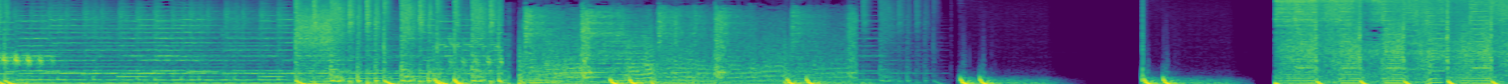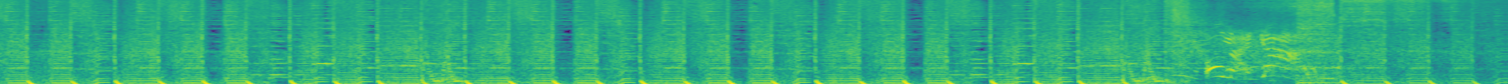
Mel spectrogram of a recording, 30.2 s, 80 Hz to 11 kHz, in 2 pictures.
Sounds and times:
Dubstep: 25.4 - 30.1.

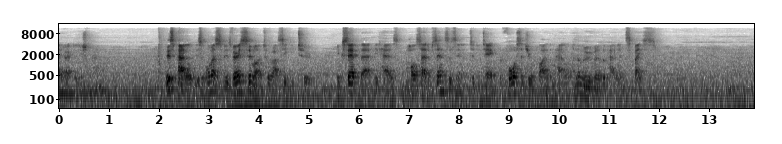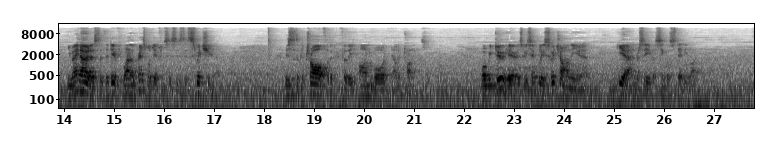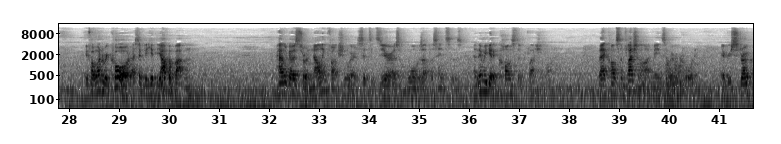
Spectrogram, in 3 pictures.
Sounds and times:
Speech: 0.0 - 1.0, 2.0 - 12.0, 14.1 - 17.2, 18.4 - 21.3, 22.4 - 26.8, 28.3 - 30.6, 32.1 - 37.8, 38.6 - 41.6.

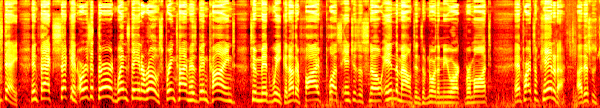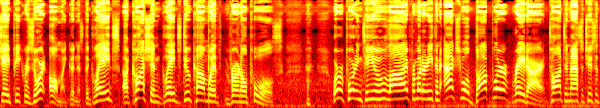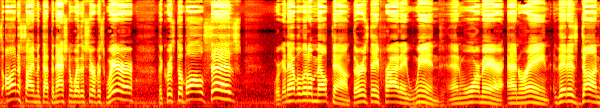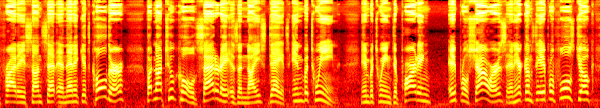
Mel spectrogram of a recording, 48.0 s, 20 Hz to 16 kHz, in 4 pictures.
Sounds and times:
Speech: 0.0 - 28.8, 29.5 - 47.9.

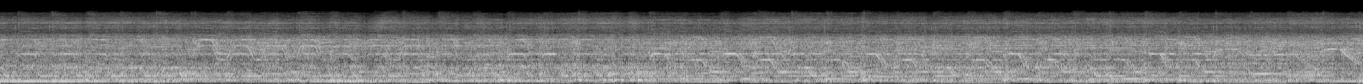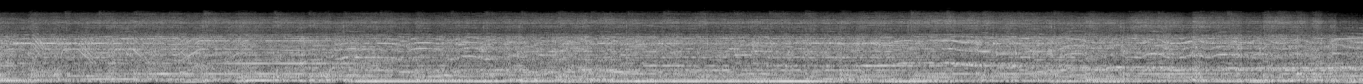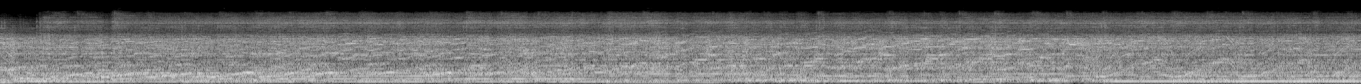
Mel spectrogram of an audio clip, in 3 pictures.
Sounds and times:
Inside, large room or hall: 0.0 - 40.8
Music: 0.0 - 40.8.

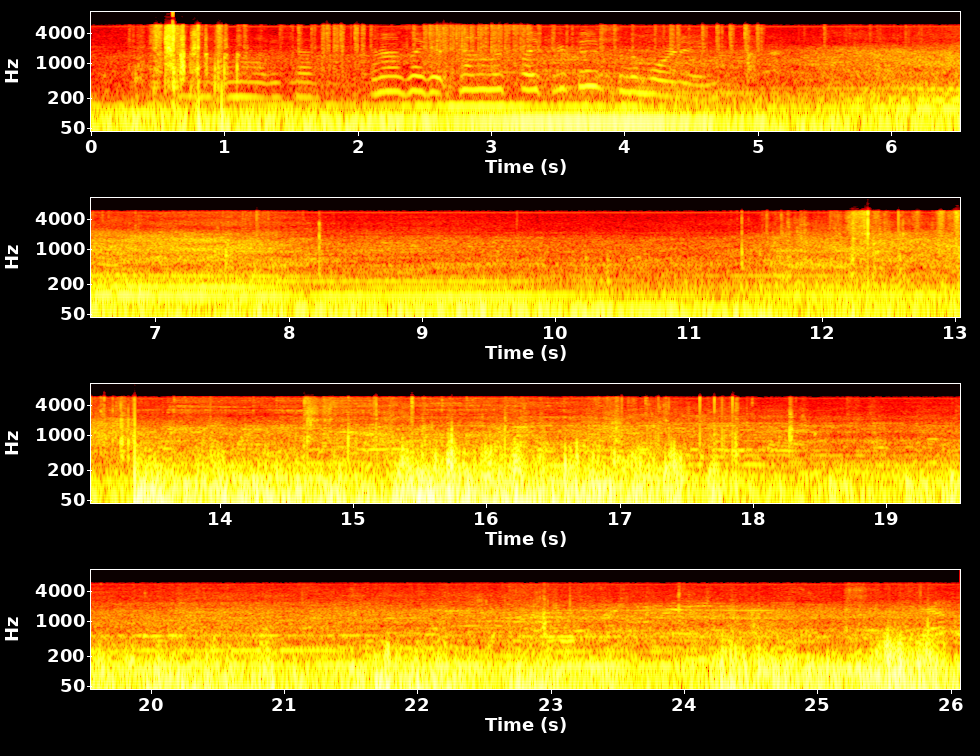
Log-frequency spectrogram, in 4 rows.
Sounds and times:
Music: 13.4 - 26.0.

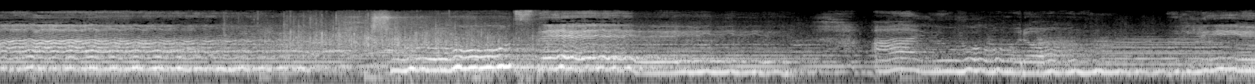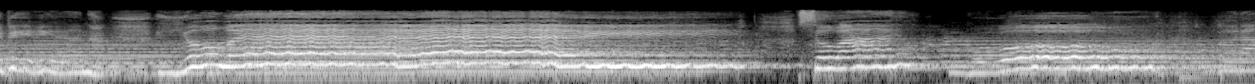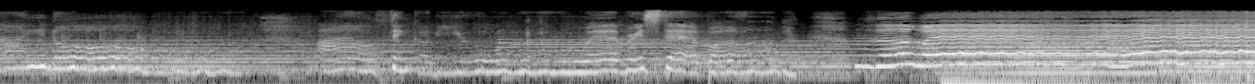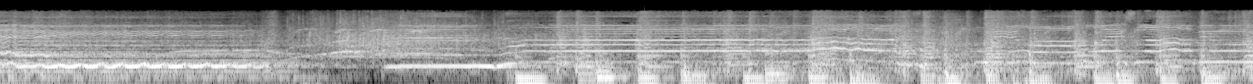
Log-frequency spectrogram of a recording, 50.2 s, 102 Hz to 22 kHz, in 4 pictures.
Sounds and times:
Independent music: 0.0 - 50.1.

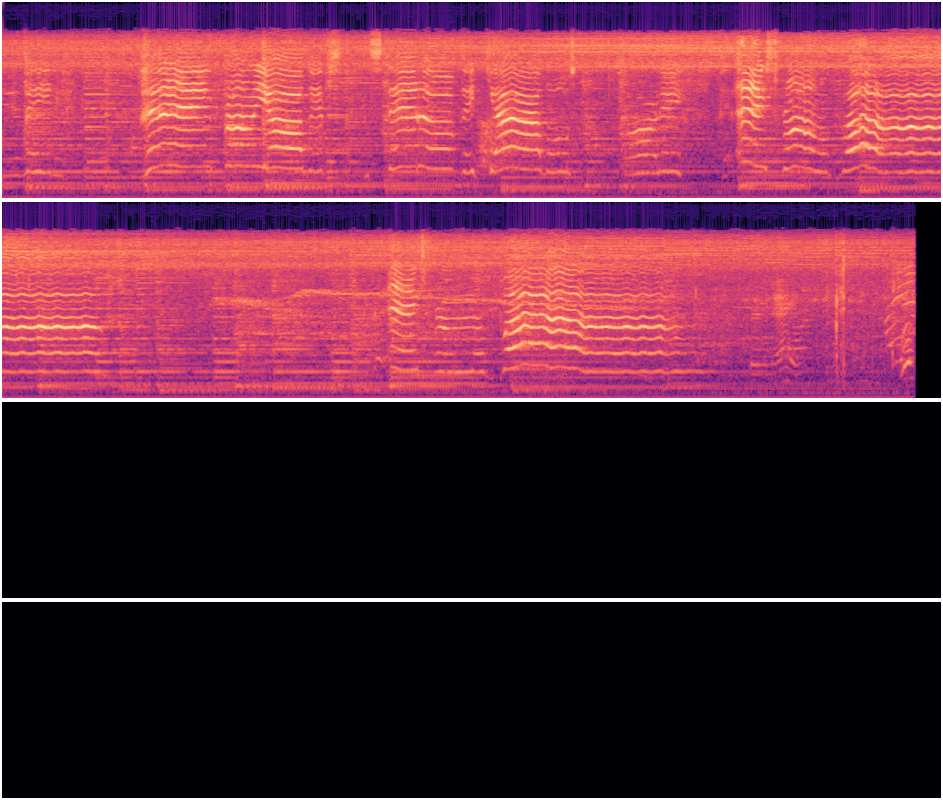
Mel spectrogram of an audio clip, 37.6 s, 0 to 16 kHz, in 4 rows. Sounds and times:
Child singing: 0.0 - 0.7, 1.4 - 10.4, 13.1 - 16.4
Music: 0.0 - 17.0.

